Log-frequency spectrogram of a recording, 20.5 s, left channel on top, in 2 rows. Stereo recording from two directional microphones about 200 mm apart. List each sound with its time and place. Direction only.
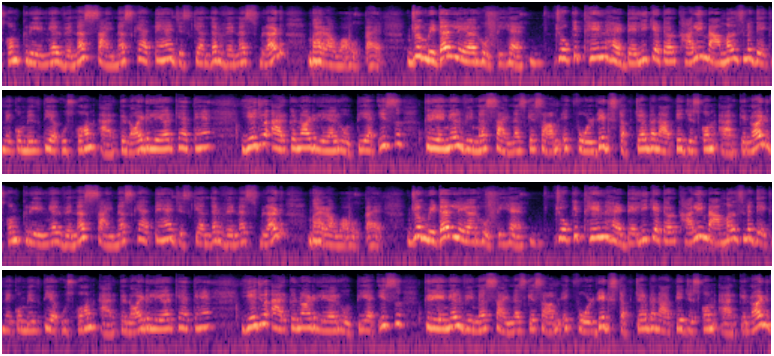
0.1 s a woman's voice: 30° left (ahead or behind)
5.5 s a woman's voice: 45° left (ahead or behind)
7.3 s a woman's voice: 30° left (ahead or behind)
